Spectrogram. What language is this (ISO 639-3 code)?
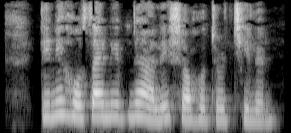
ben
